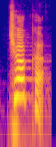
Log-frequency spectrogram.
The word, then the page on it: choka: Náhuatl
